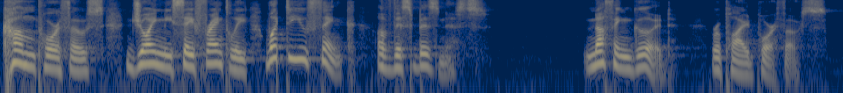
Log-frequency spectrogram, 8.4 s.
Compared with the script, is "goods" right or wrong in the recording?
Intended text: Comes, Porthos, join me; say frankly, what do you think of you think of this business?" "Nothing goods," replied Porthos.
wrong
